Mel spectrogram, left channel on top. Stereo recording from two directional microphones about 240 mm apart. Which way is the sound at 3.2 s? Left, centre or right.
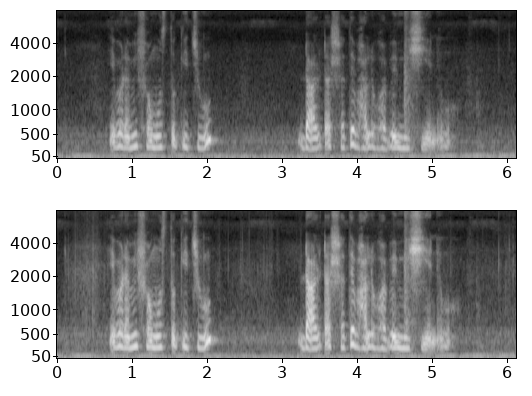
Centre.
